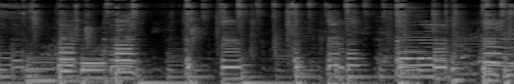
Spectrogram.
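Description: Acoustic guitar strummed steadily, a run of chords with ringing low notes, as an instrumental passage after the last sung line.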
